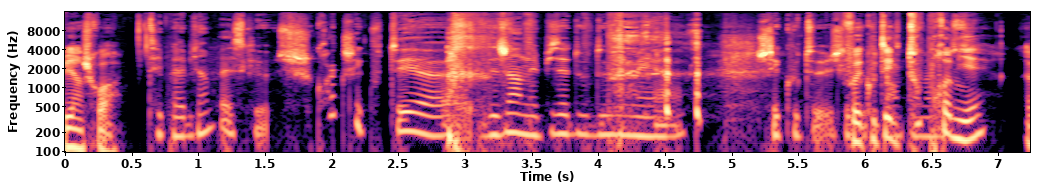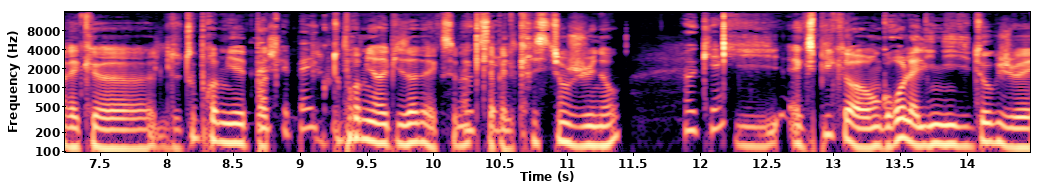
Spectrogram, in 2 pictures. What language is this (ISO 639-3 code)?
fra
